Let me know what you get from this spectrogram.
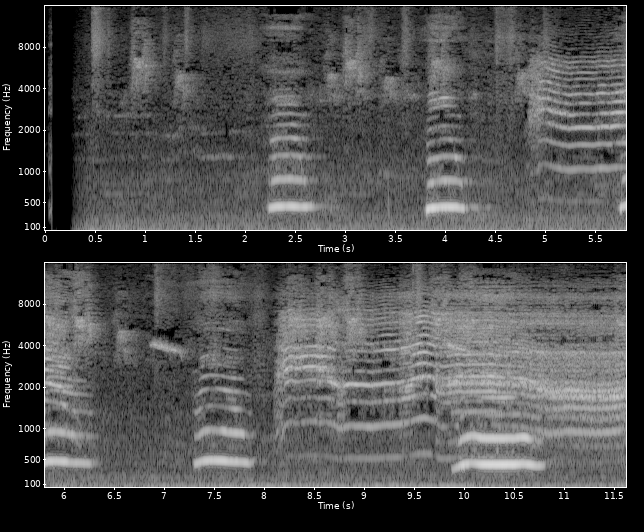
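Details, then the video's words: Domestic cat meowing repeatedly, five or six clear tonal meows spaced about one and a half to two seconds apart, each short and slightly bent in pitch, the last ones longer and more drawn out with a brighter, strained tone. "ಬೆಕ್ಕಿನ ಸೌಂಡ/ಗರ್ಜನೆ ಕೇಳಿ ಹಾಗು ನೋಟವನ್ನು ನೋಡಿ. Cat Sound and Look See."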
